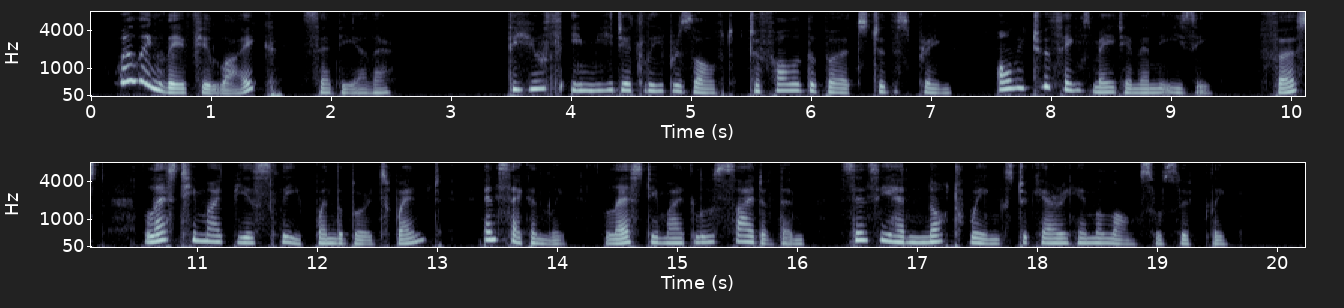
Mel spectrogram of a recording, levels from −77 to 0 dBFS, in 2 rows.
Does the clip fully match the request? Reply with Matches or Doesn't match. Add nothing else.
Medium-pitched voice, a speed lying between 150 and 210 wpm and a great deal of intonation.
Matches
